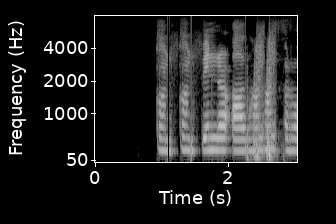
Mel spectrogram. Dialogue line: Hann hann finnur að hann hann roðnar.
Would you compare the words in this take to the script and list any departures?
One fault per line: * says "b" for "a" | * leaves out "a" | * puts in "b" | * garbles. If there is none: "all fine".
all fine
